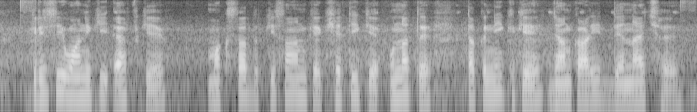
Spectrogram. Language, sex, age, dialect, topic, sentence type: Maithili, male, 18-24, Eastern / Thethi, agriculture, statement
